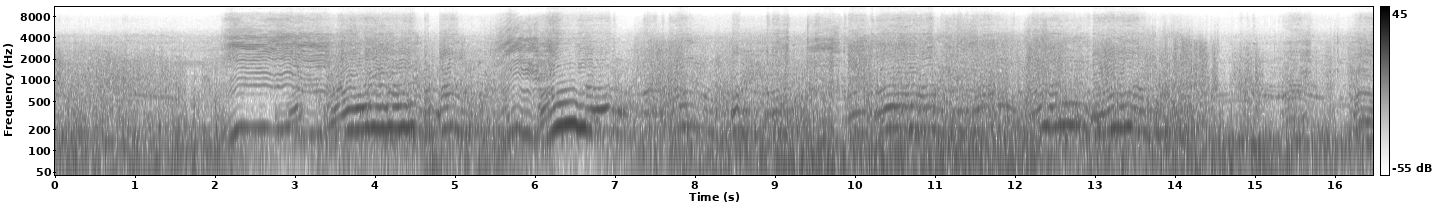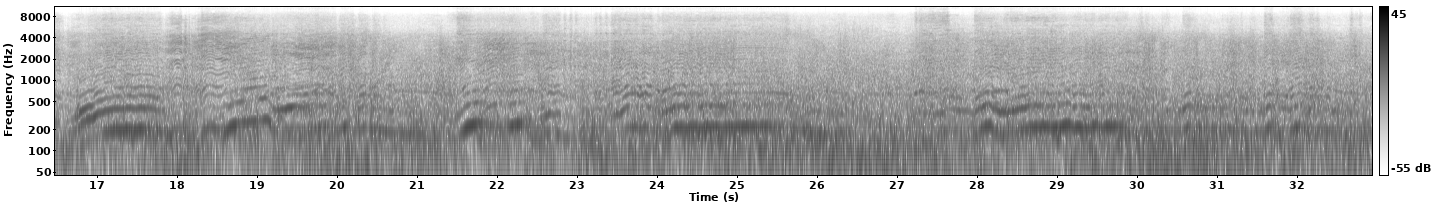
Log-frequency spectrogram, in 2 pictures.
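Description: Dirt bike engine ridden on track, revving up and dropping back again and again as the throttle is worked through turns and straights, over steady wind and dirt noise.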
